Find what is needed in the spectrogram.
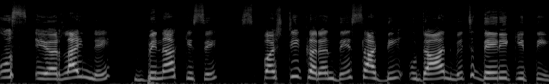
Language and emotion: Punjabi, angry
